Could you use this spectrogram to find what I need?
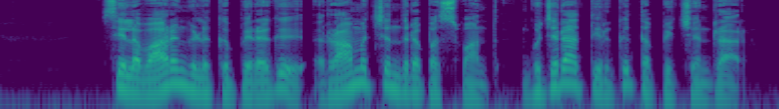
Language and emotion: Tamil, neutral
